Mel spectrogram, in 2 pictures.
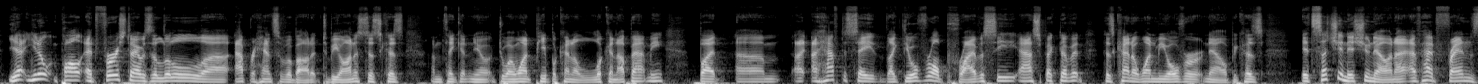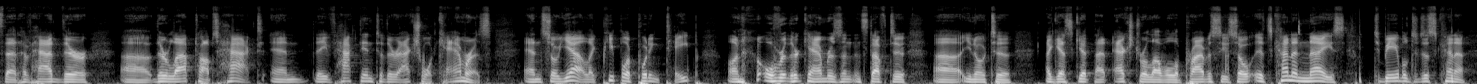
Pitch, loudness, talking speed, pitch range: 125 Hz, -16 LUFS, 245 wpm, 115-150 Hz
